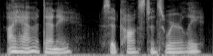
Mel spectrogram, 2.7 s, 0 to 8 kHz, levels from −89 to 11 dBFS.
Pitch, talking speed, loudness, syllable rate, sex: 150 Hz, 135 wpm, -19 LUFS, 5.6 syllables/s, female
